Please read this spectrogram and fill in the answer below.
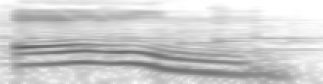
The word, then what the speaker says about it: AIM: AIM. – E-I-N. – Bueno, la pronunciación es en inglés. A-I-M-M. AIM.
